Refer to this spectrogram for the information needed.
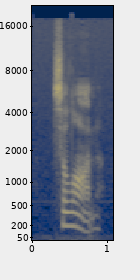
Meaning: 1. A large room, especially one used to receive and entertain guests 2. A gathering of people for a social or intellectual meeting
- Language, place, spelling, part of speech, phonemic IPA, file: English, California, salon, noun, /səˈlɑn/, En-us-salon.ogg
